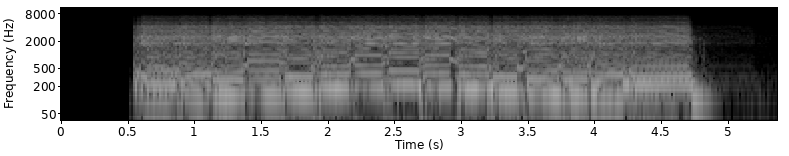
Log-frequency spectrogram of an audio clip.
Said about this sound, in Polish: Skala miksolidyjska septymowa grana jest z akordem tonicznym A7.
